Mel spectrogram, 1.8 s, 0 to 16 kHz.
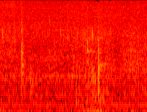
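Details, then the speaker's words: Lexus 1UZ turbo with new twin 044 pumps, surge tank and external regulator, fuel pressure just wound up from 30 to 45 psi: a quiet, steady electric pump hum with a faint flow whoosh. Smooth and healthy. "That's standard fuel pressure. So we'll lock the nut off. And we can hear the fuel going through the lines."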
